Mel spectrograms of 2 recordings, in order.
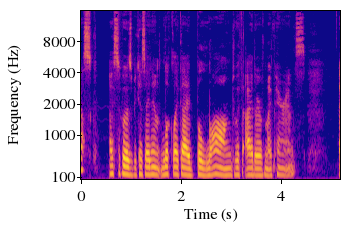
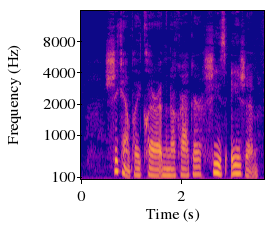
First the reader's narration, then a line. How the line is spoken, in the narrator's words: ballet classmates would murmur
